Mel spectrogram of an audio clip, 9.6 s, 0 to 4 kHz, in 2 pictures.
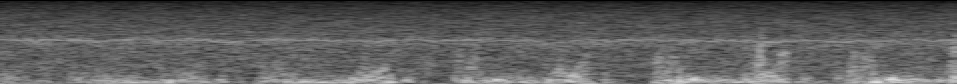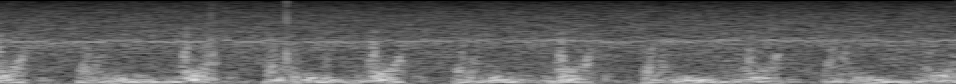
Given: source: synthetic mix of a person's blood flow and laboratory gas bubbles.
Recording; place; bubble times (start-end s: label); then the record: Doppler ultrasound of blood flow; precordium
5.69-5.90 s: bubbles
6.09-6.14 s: bubbles
6.19-6.29 s: bubbles
6.39-6.43 s: bubbles
From the record:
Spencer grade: 1 (occasional bubble signal discernible with the cardiac motion signal, with majority of cardiac periods free of bubbles); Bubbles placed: anywhere in the cardiac cycle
